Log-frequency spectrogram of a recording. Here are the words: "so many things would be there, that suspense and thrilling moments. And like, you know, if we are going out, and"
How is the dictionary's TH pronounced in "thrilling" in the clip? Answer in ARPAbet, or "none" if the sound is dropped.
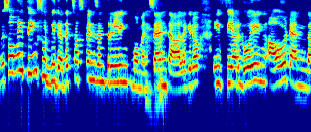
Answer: T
